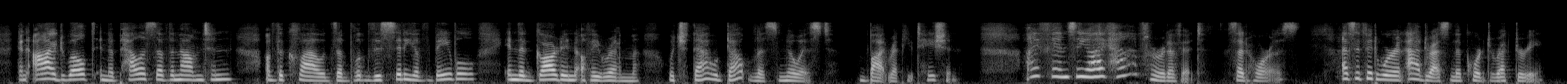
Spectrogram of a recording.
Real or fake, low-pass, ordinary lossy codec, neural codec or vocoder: fake; 7.2 kHz; AAC, 48 kbps; codec, 16 kHz in and 24 kHz out, 0.6 kbps, FocalCodec, streaming, 2048 codes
